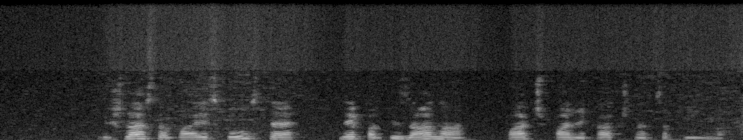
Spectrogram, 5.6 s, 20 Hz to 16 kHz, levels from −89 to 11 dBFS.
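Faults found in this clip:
Noise suppressor artifacts throughout: room noise, about 16 dB below speech, pushed down about 19 dB between phrases and swelling under speech. Spectrogram shows a flickering, gated noise floor.

Speech cut by the noise suppressor at 0.73–0.94 s, 3.8–4.18 s, and 4.4 s to the end. Drops of about 18, 21 and 16 dB leave faint, swallowed syllables, visible as notched waveform envelope.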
